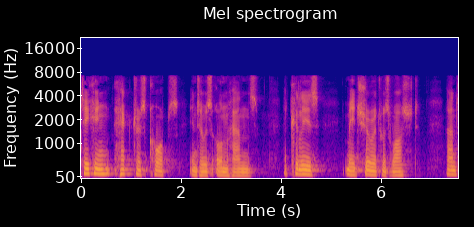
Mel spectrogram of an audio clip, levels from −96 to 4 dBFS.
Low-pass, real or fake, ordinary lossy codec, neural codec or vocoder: 7.2 kHz; real; MP3, 48 kbps; none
